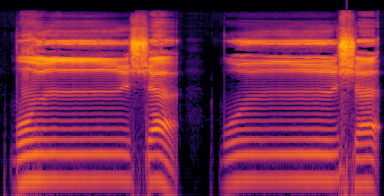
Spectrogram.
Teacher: kita samarkan nunnya kepada huruf syin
